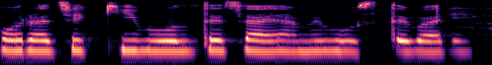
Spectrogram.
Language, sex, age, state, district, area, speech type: Bengali, female, 18-30, West Bengal, Uttar Dinajpur, urban, spontaneous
